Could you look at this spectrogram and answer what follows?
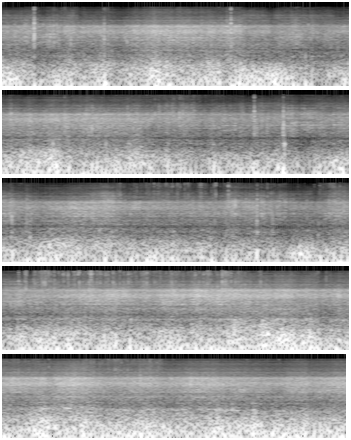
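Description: Wind buffeting a GoPro's microphone while skiing downhill at speed, a loud steady rumble, with the hiss and scrape of skis running over packed snow.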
